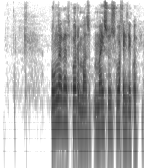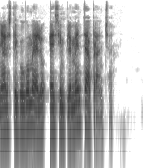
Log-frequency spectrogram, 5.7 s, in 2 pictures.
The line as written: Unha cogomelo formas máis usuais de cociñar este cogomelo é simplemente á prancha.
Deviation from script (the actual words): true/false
true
